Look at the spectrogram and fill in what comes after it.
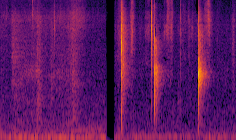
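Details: Joint cracking compilation, tagged for neck and back cracking: three sharp, crisp pops over quiet room noise, typical of harmless joint cavitation from gas release.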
